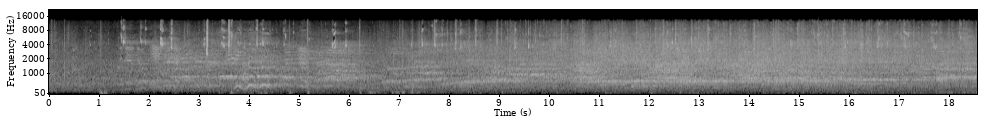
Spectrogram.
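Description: Basketball shoes squeak sharply on the court.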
